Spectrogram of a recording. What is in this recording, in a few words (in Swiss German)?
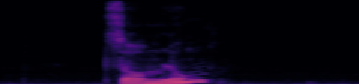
"sammlung", alsace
